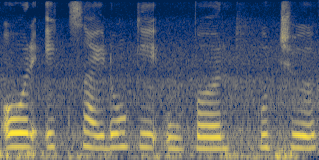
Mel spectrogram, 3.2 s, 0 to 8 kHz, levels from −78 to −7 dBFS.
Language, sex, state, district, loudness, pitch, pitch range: Hindi, female, Punjab, Kapurthala, -17 LUFS, 245 Hz, 230-255 Hz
